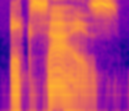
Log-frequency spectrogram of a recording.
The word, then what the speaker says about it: excise: excisable with an excise the third form is pronounced EX size this is also a transitive verb um from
